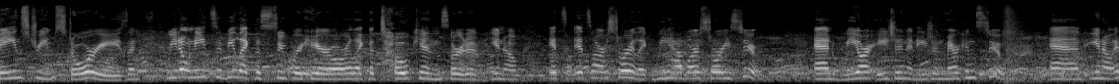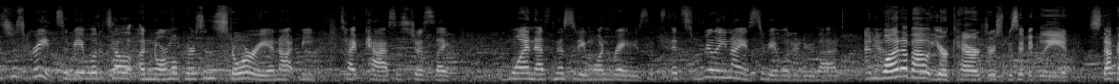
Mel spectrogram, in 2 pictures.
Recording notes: We'll take you to the red carpet of the Soho International Film Festival. Soho International Film Festival 2023. We'll take you to the red carpet of the Soho International Film Festival.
